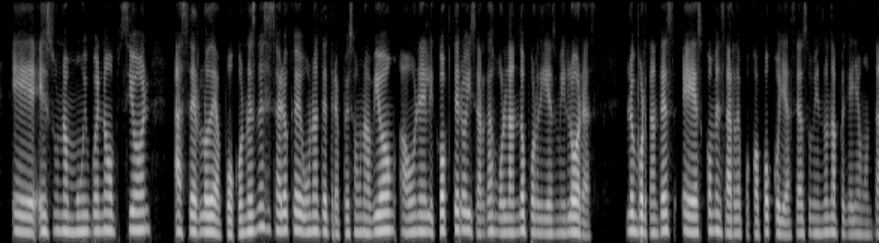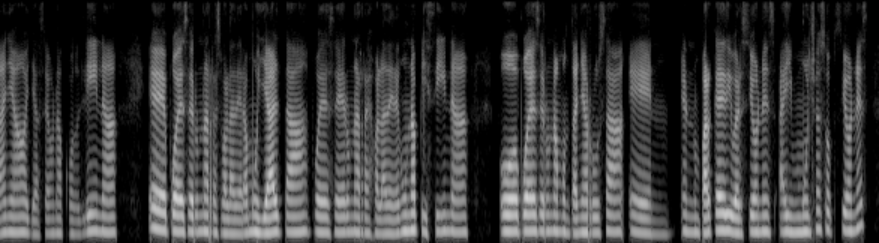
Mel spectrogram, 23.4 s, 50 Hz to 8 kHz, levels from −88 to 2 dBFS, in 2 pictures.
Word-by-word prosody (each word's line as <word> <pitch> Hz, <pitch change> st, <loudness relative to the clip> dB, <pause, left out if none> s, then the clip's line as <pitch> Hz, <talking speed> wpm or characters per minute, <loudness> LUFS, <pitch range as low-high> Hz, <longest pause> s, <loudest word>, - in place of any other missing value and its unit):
eh, 190 Hz, -3 st, +1 dB
es 195 Hz, 0 st, -1 dB
una 200 Hz, -1 st, -1 dB
muy 195 Hz, +1 st, 0 dB
buena 205 Hz, +1 st, -1 dB
opción 215 Hz, +2 st, 0 dB, 0.3 s
hacerlo 195 Hz, 0 st, +2 dB
de 190 Hz, 0 st, +7 dB
a 170 Hz, -, 0 dB
poco. 170 Hz, +2 st, -1 dB
No 195 Hz, -, +1 dB
es 200 Hz, -, +3 dB
necesario 220 Hz, -3 st, -1 dB
que 215 Hz, -, -1 dB
de 205 Hz, -, +4 dB
una 195 Hz, +1 st, 0 dB
te 195 Hz, 0 st, +1 dB
trepes 175 Hz, 0 st, -7 dB
a 185 Hz, -, -6 dB
un 185 Hz, 0 st, -3 dB
avión, 200 Hz, +4 st, +4 dB
a 185 Hz, -3 st, -4 dB
un 190 Hz, +2 st, -1 dB
helicóptero 210 Hz, +3 st, +2 dB
y 205 Hz, -, +1 dB
salgas 185 Hz, +2 st, -4 dB
volando 180 Hz, +2 st, 0 dB
por 190 Hz, -2 st, -3 dB
10000 175 Hz, +1 st, -3 dB
horas. 160 Hz, -7 st, +3 dB, 0.4 s
Lo 205 Hz, -, +2 dB
importante 195 Hz, -1 st, +2 dB
es 205 Hz, -2 st, -4 dB
es 190 Hz, -3 st, +2 dB
comenzar 200 Hz, -5 st, -2 dB
de 175 Hz, 0 st, -5 dB
poco 165 Hz, 0 st, -9 dB
a -, -, -3 dB
poco, 185 Hz, +2 st, -2 dB
ya 160 Hz, -2 st, -4 dB
sea 175 Hz, +3 st, -5 dB
subiendo 175 Hz, +1 st, -8 dB
una 185 Hz, -1 st, -3 dB
pequeña 165 Hz, -1 st, -10 dB
montaña, 180 Hz, +4 st, -4 dB
o -, -, -2 dB
ya 170 Hz, -3 st, -10 dB
sea 175 Hz, +2 st, -13 dB
una 175 Hz, 0 st, -9 dB
colina, 185 Hz, +3 st, -4 dB, 0.4 s
eh, 225 Hz, -4 st, +5 dB
puede 195 Hz, -1 st, +6 dB
ser 195 Hz, 0 st, 0 dB
una 200 Hz, 0 st, 0 dB
resbaladera 175 Hz, -2 st, -3 dB
muy 185 Hz, -1 st, +1 dB
alta, 190 Hz, +1 st, +3 dB
puede 185 Hz, -2 st, 0 dB
ser 185 Hz, +1 st, -2 dB
una 190 Hz, 0 st, -2 dB
resbaladera 175 Hz, -1 st, -4 dB
en 180 Hz, -, -5 dB
una 205 Hz, +1 st, +4 dB
piscina, 195 Hz, -1 st, -5 dB, 0.4 s
o 195 Hz, 0 st, +6 dB
puede 200 Hz, 0 st, +6 dB
ser 200 Hz, 0 st, -2 dB
una 200 Hz, 0 st, 0 dB
montaña 185 Hz, -1 st, -1 dB
rusa 195 Hz, +1 st, -3 dB
en 170 Hz, -5 st, -4 dB
en 200 Hz, -2 st, -6 dB
un 185 Hz, -, -5 dB
parque 185 Hz, +3 st, +3 dB
de 210 Hz, 0 st, +7 dB
diversiones. 195 Hz, 0 st, +1 dB
Hay 190 Hz, 0 st, -1 dB
muchas 195 Hz, +4 st, -2 dB
opciones. 215 Hz, +4 st, -3 dB
190 Hz, 200 wpm, -26 LUFS, 180-200 Hz, 0.4 s, de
